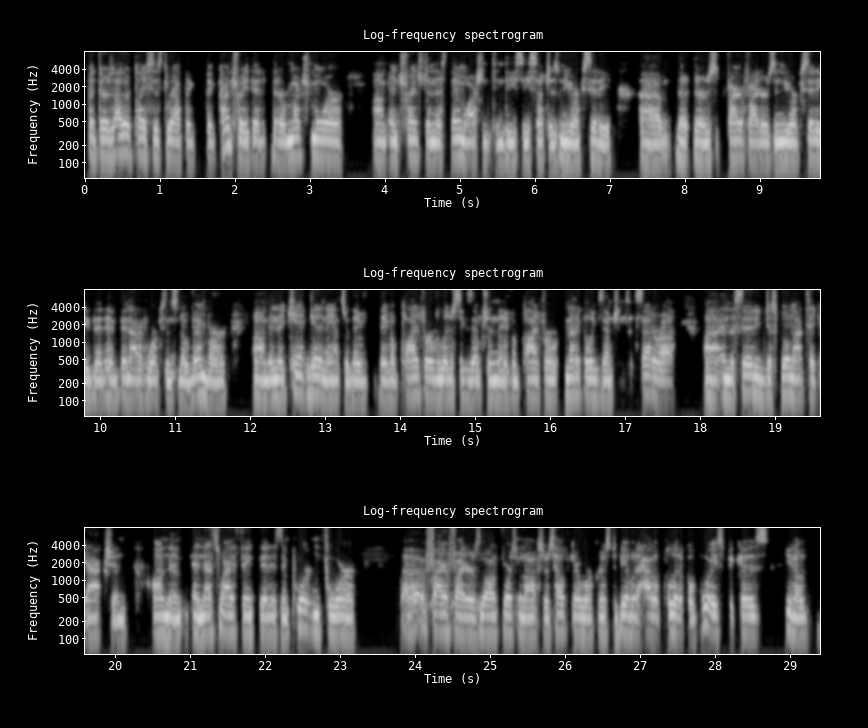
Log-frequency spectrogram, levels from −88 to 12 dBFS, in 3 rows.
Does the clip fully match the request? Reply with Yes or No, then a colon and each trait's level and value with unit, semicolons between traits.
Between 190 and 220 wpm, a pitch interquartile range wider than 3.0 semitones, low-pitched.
Yes: fast, 205 wpm; average, 3.5 semitones; low, 120 Hz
